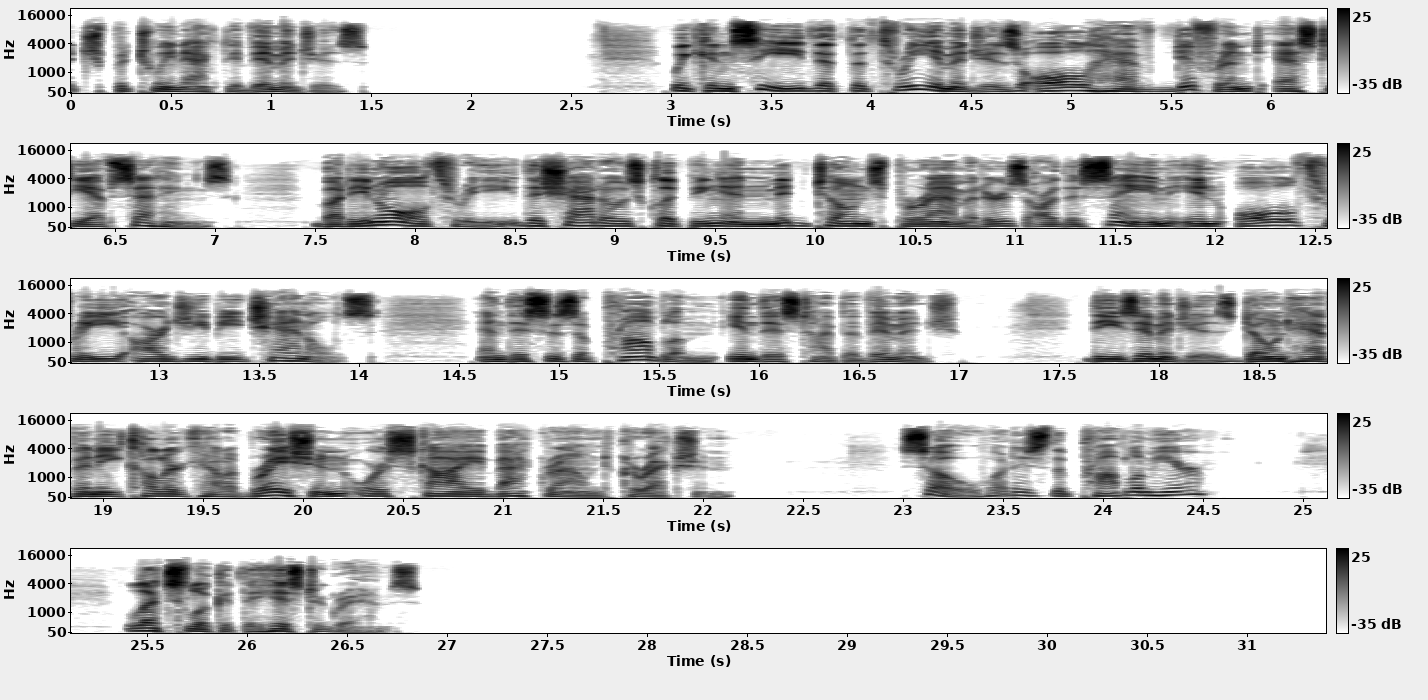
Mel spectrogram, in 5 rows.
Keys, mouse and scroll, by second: 3.2 click, 4.9 click, 5.9 click, 17.7 click, 26.9 click, 29.9-31.3 drag.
